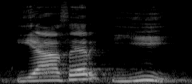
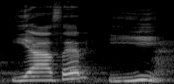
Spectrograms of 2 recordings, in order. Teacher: ইয়া হরফের মাখরাজ হচ্ছে জিহ্বার মধ্যখান উপরের তালুর সাথে লাগবে। তাহলে হামদাসের ই, এটার উচ্চারণ এইভাবে পড়বেন হামদাসের ই।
